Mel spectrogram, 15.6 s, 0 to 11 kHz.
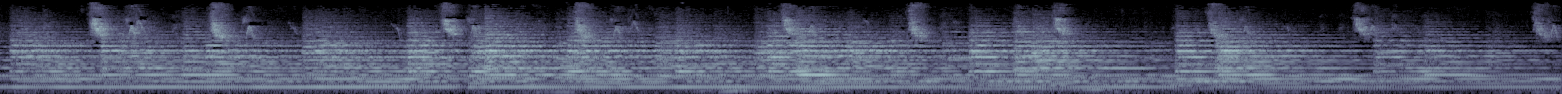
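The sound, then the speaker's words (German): A church bell in a church tower in Prien rings at 12 noon, steadily for the whole stretch, its strokes striking about once a second and blending into a rich, sustained wash of overlapping tones, with no voices. “Oh, jetzt ist es 12 Uhr. Ich sollte jetzt mal läuten.”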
